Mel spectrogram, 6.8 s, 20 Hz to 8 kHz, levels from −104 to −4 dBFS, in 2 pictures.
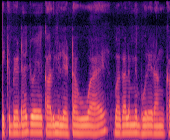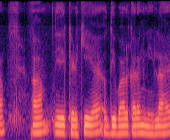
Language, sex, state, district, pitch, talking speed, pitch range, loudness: Hindi, male, Uttar Pradesh, Etah, 120 Hz, 210 wpm, 120-125 Hz, -30 LUFS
